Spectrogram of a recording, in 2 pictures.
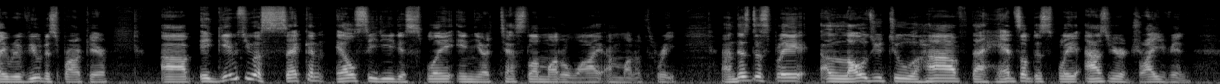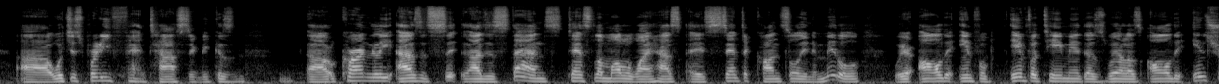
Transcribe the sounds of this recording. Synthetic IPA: aɪɹɨvjʉðɨspɹɑɹkʰɛɹ | ʔɪt̚ɡ̥ɪvzjɨəsɛkɨ̃ndɛlˠsididɨspleɪʔɪ̃njə˞tʰɛsləmɑɾl̩ˠwaɪʔə̰̃nmʌɾəl̩θɹi | ʔə̃nðɪs̬d̥ɨspleɪəlaʊzjɨɾəəvðəhɛdzʌp̚d̥ɨspleɪʔəzjə˞dɹaɪvɪ̃ŋ | ʔwɪt͡ʃɨz̥pʰɹ̥ɪɾifæ̃ntʰæstɨk̚b̥ɨkʌz | kʰɜ˞ɨ̃nʔˡliʔəzɨtsəzɨtstæ̃ndz̥tʰɛsləmɔɾl̩ˠwaɪɦəzɨsɛ̃ntə˞kʰɑ̃nsl̩ˠɨ̃nðəmɪɾl̩ˠ | wə˞ʔɔlˠðiʔɪ̃nfəɛ̃ntə˞tʰẽɪ̃nmɨ̃ntɨzwɛlˠəzɔlˠðiɪ̃nst

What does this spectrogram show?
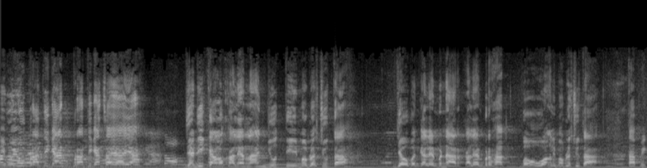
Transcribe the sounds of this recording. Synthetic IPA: ibuibupəɾɦat̪ikanpəɾɦat̪ikansajaja | d͡ʒadikalawkalianlaɲd͡ʒʊt̪̚dilimabəlasd͡ʒut̪a | d͡ʒawabankalianbənarkalianbərɦak̚bawauaŋlimabəlasd͡ʒut̪a̰ | t̪api

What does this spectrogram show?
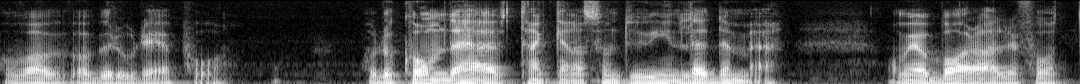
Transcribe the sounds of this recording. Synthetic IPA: ɔvava̰bɛɾuːɖɛ̰pʰɔ̰ | ɔd̪ɔkʰɔmːd̪ɛɦæːɾt̪ʰaŋkaɳasɔmd̪ɵɪnːlɛd̪ːəmɛ̰ | ɔmjɑːhabɑːɾahad̪ːəfɔt̪ː

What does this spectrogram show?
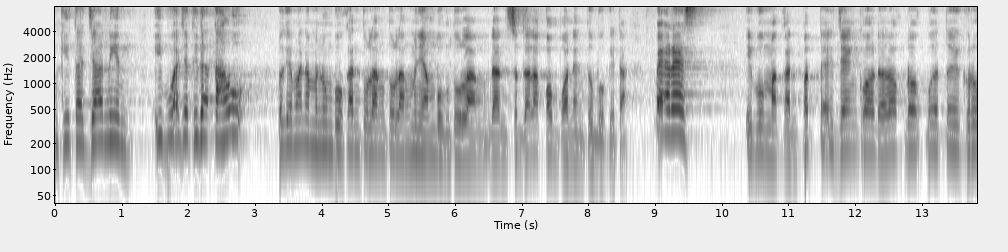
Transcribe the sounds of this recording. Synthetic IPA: kit̪ad͡ʒanɪn | ibuad͡ʒat̪idaʔt̪aɦu | baɡajmanamənumbukant̪ulaŋt̪ulaŋməɲambʊŋt̪ulaŋdansəɡalakomponɛnt̪ubuhkit̪a̰ | beɾɛs | ibumakanpət̪ə̰jd͡ʒɛŋkɔldəɾɔk̚dɔk̚pət̪əjɡɾu

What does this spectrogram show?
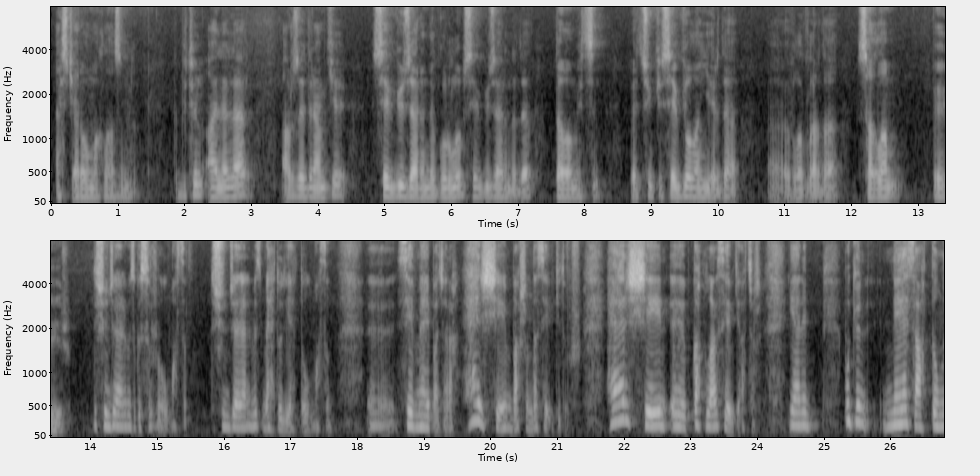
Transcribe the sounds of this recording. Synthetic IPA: æscʰæ̰ɾio̞lˠmɑχlˠɑ̰ːzɯmd̪ɯ | væbyt̪ʰynɑ̰ːilælæɾ | ɑ̰ɾzue̞d̪iɾæmcʰi | se̞vɟiyzæɾind̪æɡuɾulˠubse̞vɟiyzæɾind̪æd̪æ̰ | d̪̥ɑvɑme̞t̪sin | væ̰t͡ʃʰyɲcʰise̞vɟio̞lˠɑnje̞̰ɾd̪æ | ø̰vlˠɑ̰d̪lˠɑ̰ɾd̪ɑ̰ | sɑʁlˠɑm | b̥øjjy̰ɾ | d̪yʃynd͡ʒælæɾimizɡɯsɯɾlo̰lˠmʔɑ̰sɯn | d̪̥yʃynd͡ʒælæɾimizmæhd̪ud̪ijæt̪ʰlio̞̰lˠmɑ̰sɯ̰n | se̞vmæjibɑd͡ʒɑ̰ɾɑ̰χhæɾʃe̞jinbɑʃɯnd̪ɑse̞̰vɟid̪uɾuɾ̥hæɾʃejinɡ̥ɑpʰlˠɑɾɯse̞vɟiɑ̰t͡ʃʰɯɾjæːnib̥uɟynːæjæsæɑt̪ːɯnlˠ

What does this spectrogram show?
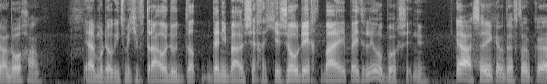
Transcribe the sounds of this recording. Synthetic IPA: nadʊːɹxaːn | ja̰dɔmutowkit͡smɛtjəfə̥trɔwədundɔt̚dɛnibœɥssɛχdɔtjəzoːdɪχtbɛjpeːtərlɪwəbʊɹxsɪ̰tny | jaseːkərdɔtɦeftok

